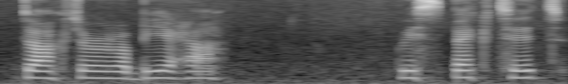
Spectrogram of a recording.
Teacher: the r sound is voiced which means you use your vocal cords it is defined by the position of your tongue to produce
